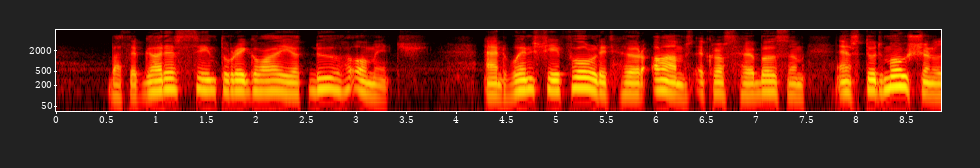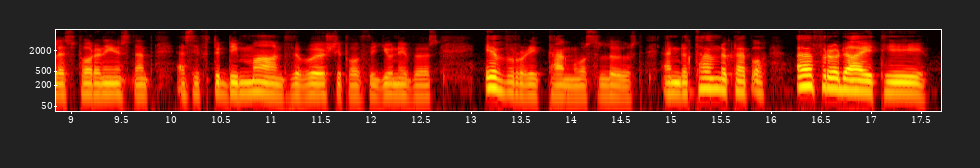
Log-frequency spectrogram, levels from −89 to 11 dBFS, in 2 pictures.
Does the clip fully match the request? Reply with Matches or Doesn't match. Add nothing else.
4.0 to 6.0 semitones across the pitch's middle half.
Matches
